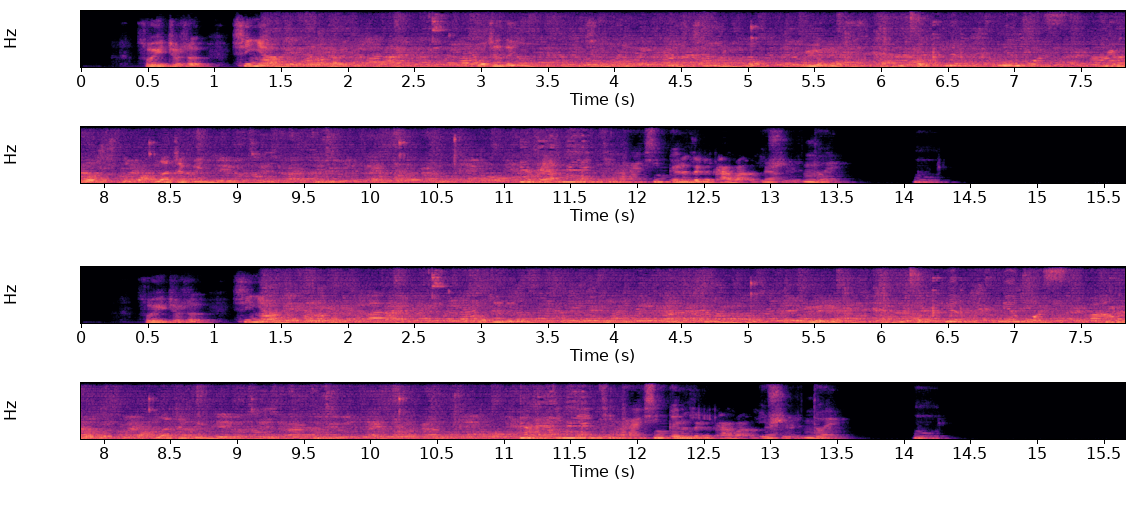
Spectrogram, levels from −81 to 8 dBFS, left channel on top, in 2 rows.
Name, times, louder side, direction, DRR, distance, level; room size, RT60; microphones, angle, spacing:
voice 1, 0.4-2.3 2.9-6.5 6.9-7.1 7.6-9.1 9.5-9.8 11.2-11.4 11.7-11.9 12.3-13.4, left 3 dB, 40° left, 0.6 m, -22 dB
sound 1, 1.3-11.9, equal, 15° right, 0.9 m, -21 dB
voice 2, 6.9-8.1 9.2-9.8 11.1-12.6 12.9-13.5 14.1-14.3, right 3 dB, 40° right, 0.5 m, -22 dB
6.0 x 2.1 x 2.4 m
head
